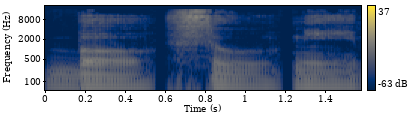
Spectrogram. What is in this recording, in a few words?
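"bothuni", concatenated syllables; Affixing experiment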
